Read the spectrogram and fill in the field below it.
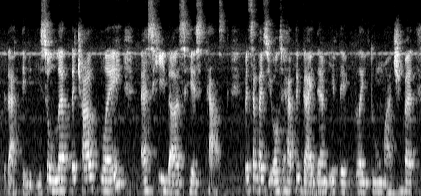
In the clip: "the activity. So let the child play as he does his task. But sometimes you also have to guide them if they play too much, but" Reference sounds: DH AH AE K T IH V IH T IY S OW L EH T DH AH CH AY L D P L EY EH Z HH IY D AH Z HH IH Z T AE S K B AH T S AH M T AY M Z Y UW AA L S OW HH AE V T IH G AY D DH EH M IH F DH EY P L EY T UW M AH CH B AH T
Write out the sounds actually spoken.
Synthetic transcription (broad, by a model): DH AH AE K T IH V IH T IY S OW L EH T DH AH CH AY L D P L EY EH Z HH IY D AH Z HH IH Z T AE S K B AH T S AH M T AY M S Y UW AA L S OW HH AE V T IH G AY D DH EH M IH F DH EY P L EY T UW M AH CH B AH T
